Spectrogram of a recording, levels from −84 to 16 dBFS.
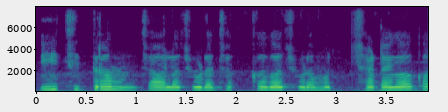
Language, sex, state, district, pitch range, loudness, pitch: Telugu, female, Andhra Pradesh, Sri Satya Sai, 230-250 Hz, -16 LUFS, 235 Hz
